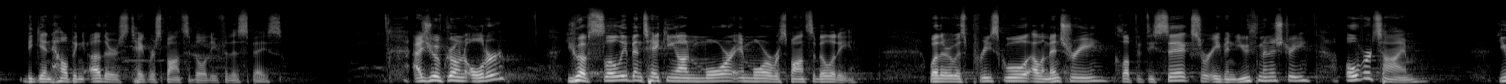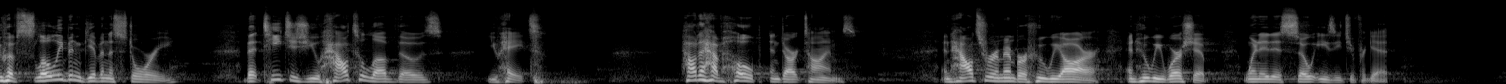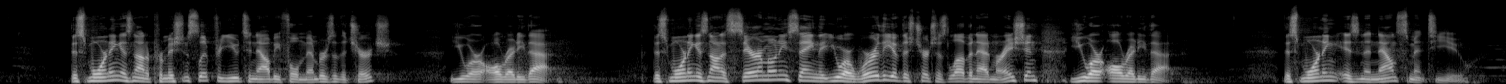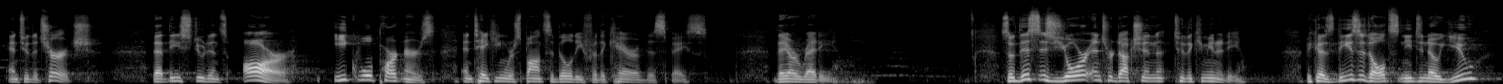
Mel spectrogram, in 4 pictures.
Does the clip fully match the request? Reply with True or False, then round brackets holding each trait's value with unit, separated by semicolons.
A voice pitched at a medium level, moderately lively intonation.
True (145 Hz; 5.0 semitones)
